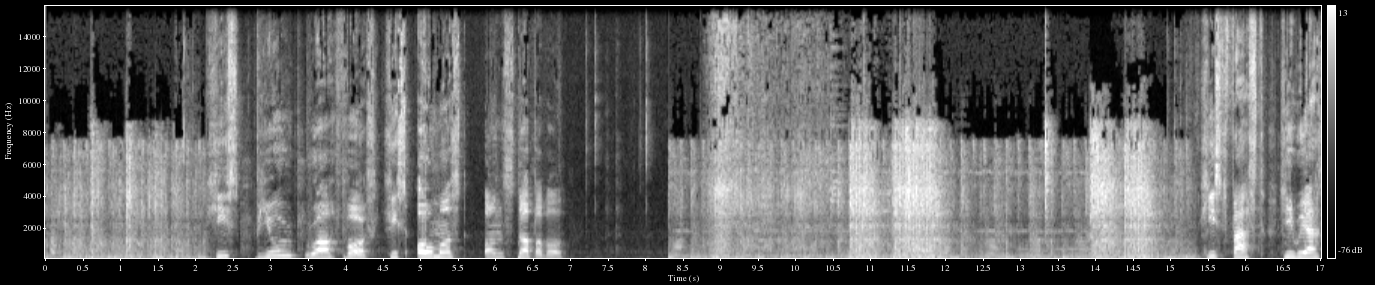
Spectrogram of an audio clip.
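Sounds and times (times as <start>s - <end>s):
cartoon action music: 8.3s - 15.4s
rapid gunfire: 10.6s - 12.3s, 13.9s - 15.2s.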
